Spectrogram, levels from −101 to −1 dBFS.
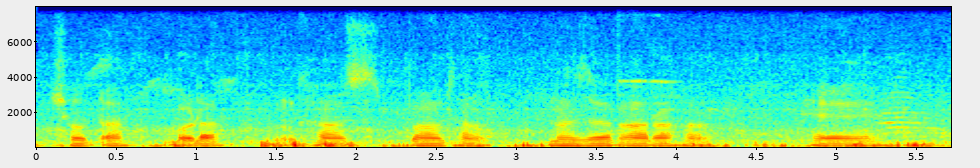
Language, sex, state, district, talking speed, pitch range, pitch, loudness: Hindi, male, Bihar, Madhepura, 85 wpm, 105-120 Hz, 110 Hz, -23 LUFS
